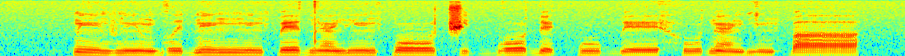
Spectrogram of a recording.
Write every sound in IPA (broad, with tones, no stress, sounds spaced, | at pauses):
k͡p ĩ˦˨ v ĩ˨ ɡʷ i˨ ɗ ĩ˦ ŋ ĩ˧ k͡p e˦ d ɛ̃˧ j ĩ˧ k͡p oː˧ t͡ʃ i˨ ɡ͡b oː˦ ɗ e˨ k͡p u˧ ɓ eː˨ h u˧ ɗ ɛ̃˧ ɡ ĩ˨ k͡p aː˨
